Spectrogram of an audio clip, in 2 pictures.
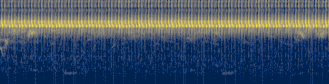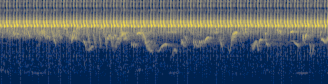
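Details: Estonian recording of a common grasshopper warbler reeling, a constant thin high buzz, joined later by a flurry of rising and falling chirps from other birds and a faint low tone.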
